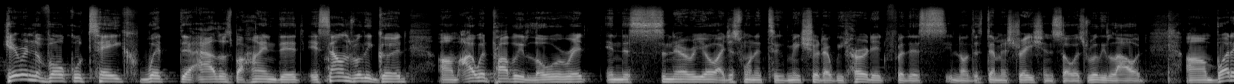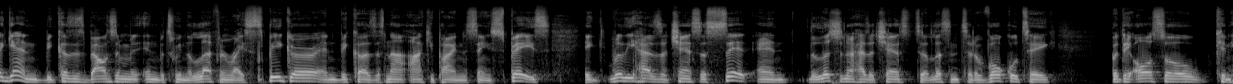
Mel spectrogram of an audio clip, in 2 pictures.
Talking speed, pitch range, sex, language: 210 wpm, 105-130 Hz, male, English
